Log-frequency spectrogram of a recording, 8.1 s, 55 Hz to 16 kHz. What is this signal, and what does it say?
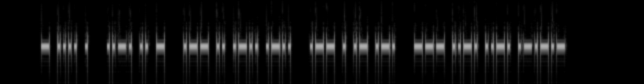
Morse code, heard as a keyed tone, about 34 wpm, 700 Hz. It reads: THE FIT WILL WEAR OFF.
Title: Sentences from Top 1500 Words 35wpm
